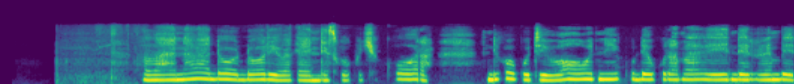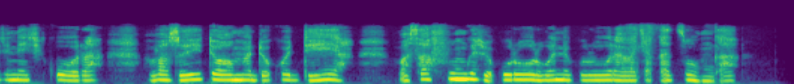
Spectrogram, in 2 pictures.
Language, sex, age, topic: Ndau, female, 18-24, education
